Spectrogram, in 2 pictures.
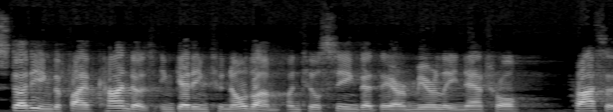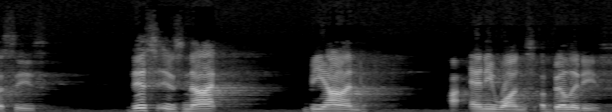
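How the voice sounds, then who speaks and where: A man, a monk, interpreting a Buddhist sermon live, speaking earnestly in halting phrases. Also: medium pitch. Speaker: monk interpreter of a Dhamma talk. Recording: lo-fi 1980s tape in a reverberant hall.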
